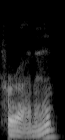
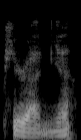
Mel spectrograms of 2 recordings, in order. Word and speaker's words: piranha: Um, I like Piranha. I know it's not Pirania, but I do say it like that sometimes for fun.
